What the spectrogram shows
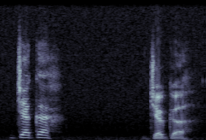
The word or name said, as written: jagaha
